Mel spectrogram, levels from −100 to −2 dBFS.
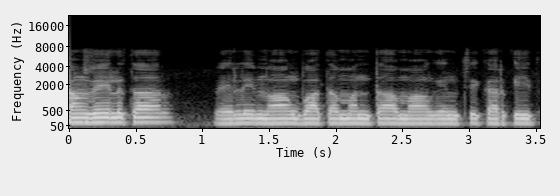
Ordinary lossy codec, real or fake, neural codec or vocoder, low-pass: none; real; none; none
